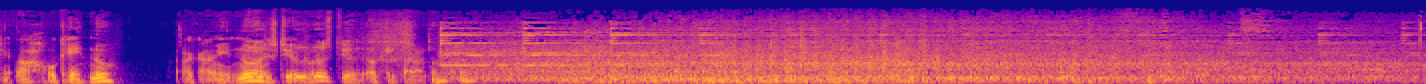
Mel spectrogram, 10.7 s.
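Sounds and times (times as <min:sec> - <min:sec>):
speech: 0:00.0 - 0:04.7
steam train sound effect: 0:02.8 - 0:10.6.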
